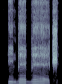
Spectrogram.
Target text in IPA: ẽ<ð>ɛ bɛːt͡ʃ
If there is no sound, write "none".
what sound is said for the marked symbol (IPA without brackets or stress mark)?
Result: b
